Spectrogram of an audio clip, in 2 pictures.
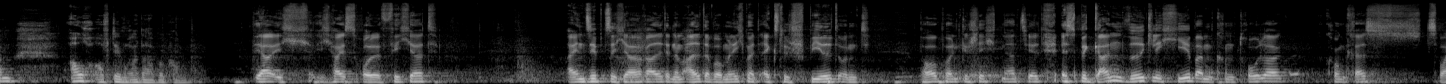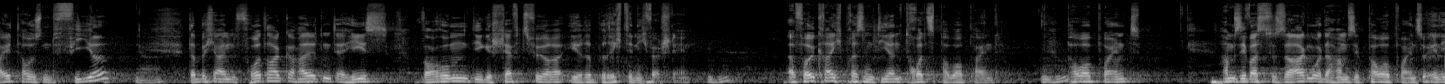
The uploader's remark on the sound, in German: Congress der Controller in München. Der Performance Manager Podcast war live vor Ort und hat auf dem größten Fachtreffen Europas mit den Who‘s Who im Controlling geredet.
